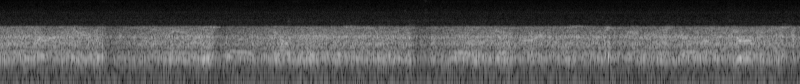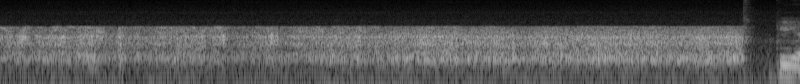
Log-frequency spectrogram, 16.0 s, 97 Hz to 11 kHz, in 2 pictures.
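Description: Shortwave transceiver's loudspeaker on 20-metre single-sideband: band hiss and static with faint, hard-to-copy voices of stations answering a CQ call. The audio is narrow and thin, cutting in suddenly at the start and dropping out just before the end.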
